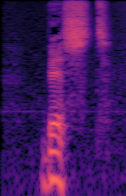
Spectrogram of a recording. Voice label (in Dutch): "best" Dutch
